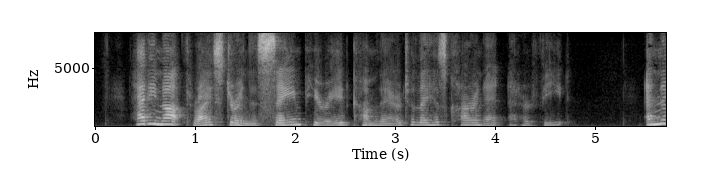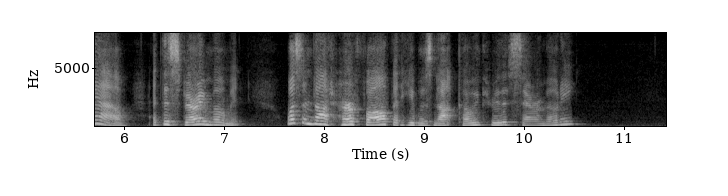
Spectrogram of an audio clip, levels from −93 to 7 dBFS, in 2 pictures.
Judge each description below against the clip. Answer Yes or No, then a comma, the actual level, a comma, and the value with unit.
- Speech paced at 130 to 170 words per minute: No, average, 190 wpm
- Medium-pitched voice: No, high, 205 Hz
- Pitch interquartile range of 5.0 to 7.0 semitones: Yes, wide, 5.4 semitones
